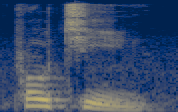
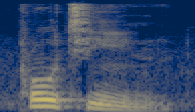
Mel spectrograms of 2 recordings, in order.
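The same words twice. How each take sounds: The two takes are said the same way.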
